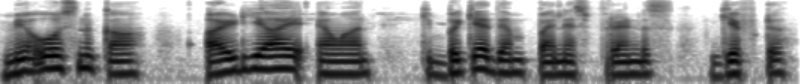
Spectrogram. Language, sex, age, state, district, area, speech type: Kashmiri, male, 18-30, Jammu and Kashmir, Kupwara, rural, spontaneous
